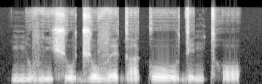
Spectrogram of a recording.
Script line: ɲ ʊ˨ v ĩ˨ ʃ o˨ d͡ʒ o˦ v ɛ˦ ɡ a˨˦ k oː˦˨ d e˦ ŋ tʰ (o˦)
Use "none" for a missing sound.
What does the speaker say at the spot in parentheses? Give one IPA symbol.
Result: ɔ˦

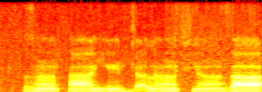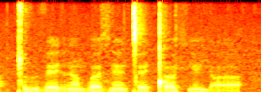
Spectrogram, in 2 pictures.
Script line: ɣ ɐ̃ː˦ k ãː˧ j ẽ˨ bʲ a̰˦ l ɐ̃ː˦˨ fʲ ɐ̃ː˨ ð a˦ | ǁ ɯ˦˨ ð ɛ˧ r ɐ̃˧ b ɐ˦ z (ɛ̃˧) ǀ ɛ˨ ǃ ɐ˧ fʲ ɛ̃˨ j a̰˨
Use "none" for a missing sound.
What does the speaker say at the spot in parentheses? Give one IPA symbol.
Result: ɛ̃˧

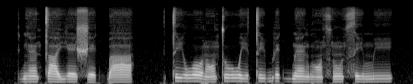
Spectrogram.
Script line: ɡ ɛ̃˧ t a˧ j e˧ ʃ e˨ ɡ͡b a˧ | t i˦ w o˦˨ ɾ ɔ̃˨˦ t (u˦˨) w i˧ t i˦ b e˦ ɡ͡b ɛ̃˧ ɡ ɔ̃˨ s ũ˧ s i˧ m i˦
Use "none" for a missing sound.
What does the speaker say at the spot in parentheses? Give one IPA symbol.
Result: u˦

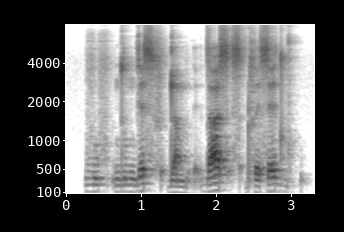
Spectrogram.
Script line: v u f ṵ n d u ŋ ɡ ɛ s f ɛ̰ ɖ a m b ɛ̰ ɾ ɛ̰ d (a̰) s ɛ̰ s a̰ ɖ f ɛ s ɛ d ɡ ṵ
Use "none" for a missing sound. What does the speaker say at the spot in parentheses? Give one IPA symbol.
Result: a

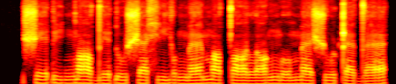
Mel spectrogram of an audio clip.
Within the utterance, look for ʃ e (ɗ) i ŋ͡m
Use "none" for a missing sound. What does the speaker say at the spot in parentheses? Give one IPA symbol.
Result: ɗ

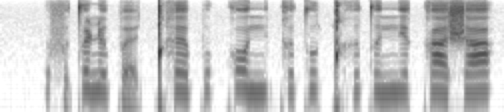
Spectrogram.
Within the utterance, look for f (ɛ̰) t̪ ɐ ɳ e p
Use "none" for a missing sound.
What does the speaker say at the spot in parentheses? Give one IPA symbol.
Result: ḛ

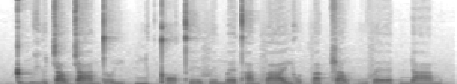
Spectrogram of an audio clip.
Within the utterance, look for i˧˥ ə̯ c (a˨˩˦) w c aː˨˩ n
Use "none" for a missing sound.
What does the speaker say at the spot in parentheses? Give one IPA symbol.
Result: a˨˩˦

